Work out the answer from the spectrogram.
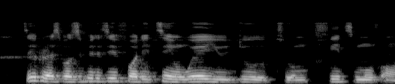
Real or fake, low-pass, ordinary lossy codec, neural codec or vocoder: real; 7.2 kHz; Opus, 64 kbps; none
